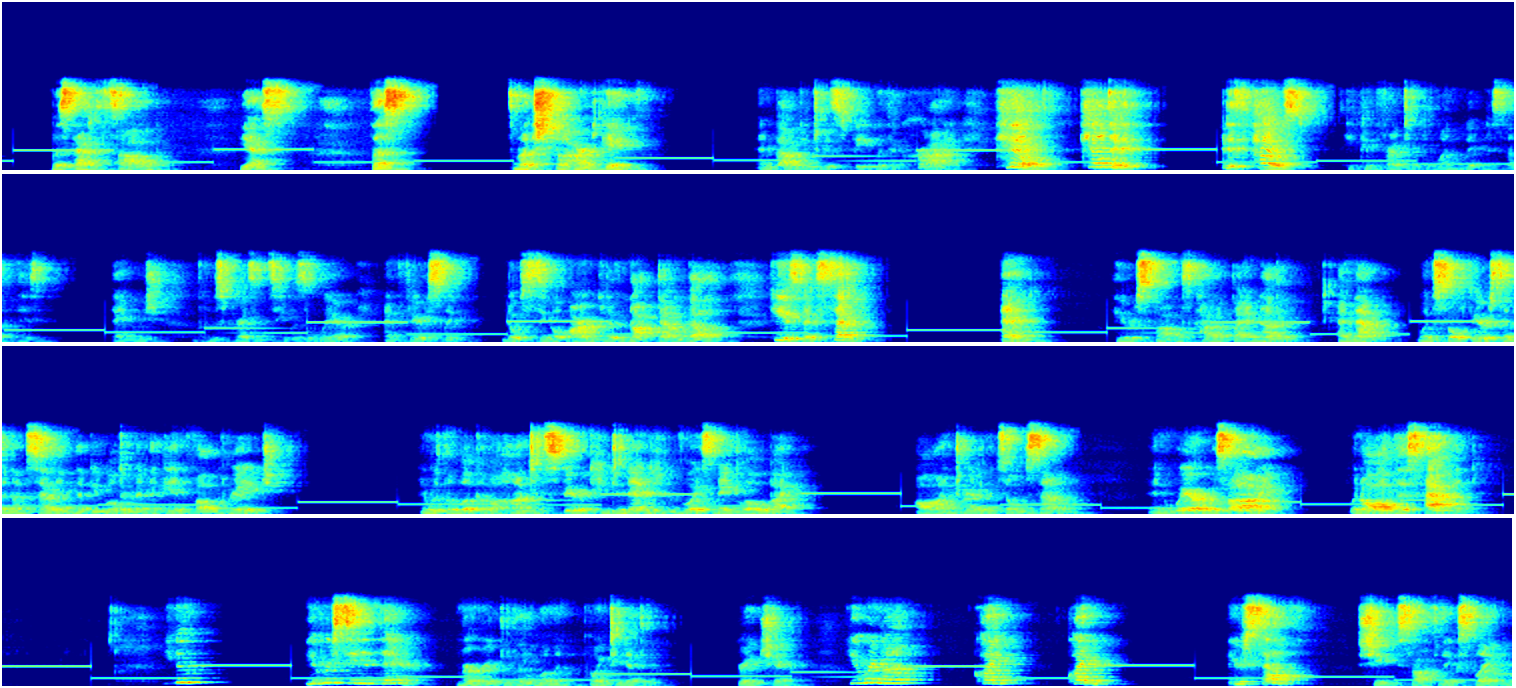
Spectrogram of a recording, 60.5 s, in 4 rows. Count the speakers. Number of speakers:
1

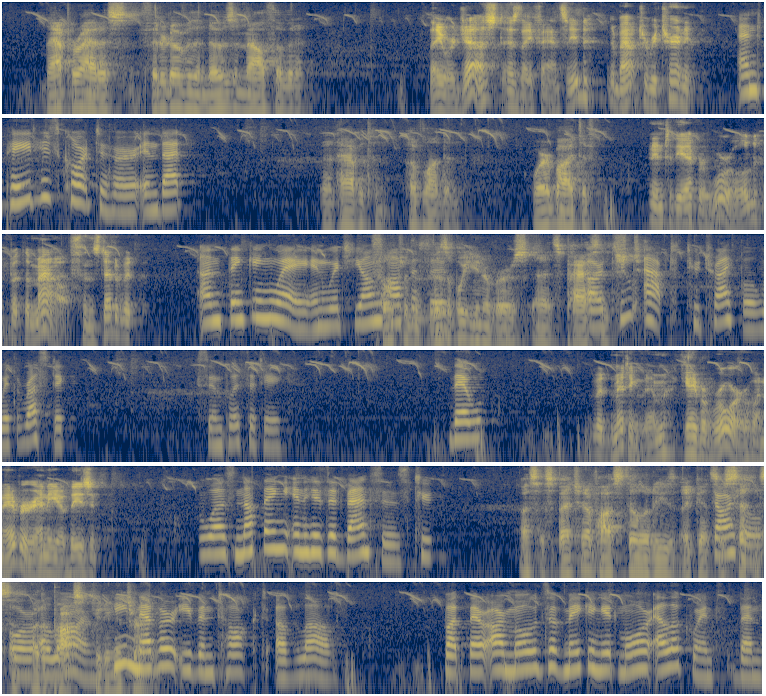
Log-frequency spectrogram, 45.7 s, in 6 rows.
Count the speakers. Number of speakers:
3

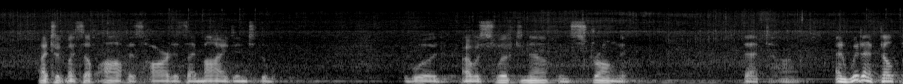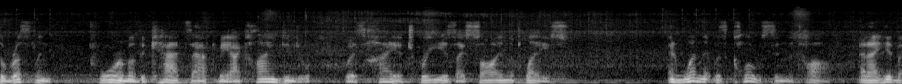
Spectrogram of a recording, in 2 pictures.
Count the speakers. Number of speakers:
1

